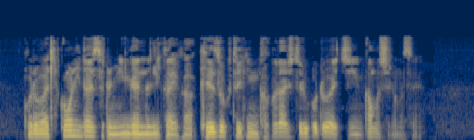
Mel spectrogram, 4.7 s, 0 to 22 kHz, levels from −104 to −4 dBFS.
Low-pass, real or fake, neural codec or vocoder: 7.2 kHz; real; none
